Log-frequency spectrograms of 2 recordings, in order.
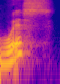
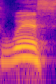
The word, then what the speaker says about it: Wiss: gonna get this wrong whis you got it thank you I got nervous for a minute so many people get my last name wrong it's whis thank you thank you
